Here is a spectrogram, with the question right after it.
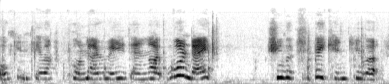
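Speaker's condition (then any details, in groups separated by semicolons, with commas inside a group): Cerebral palsy; not quadriplegic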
